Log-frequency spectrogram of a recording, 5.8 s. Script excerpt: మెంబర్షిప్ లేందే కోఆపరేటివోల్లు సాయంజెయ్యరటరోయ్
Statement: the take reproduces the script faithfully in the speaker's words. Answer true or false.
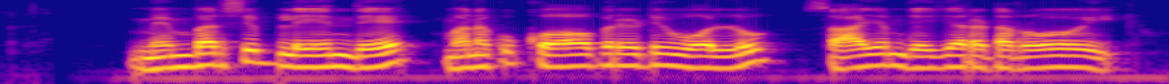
false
